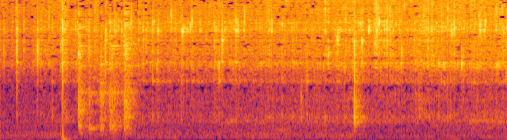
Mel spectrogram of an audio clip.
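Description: A tempering of black pepper, green chillies and ginger pieces sizzles in hot oil for temple katte pongali, a steady close crackle with a few sharp spatters and stirring scrapes.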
